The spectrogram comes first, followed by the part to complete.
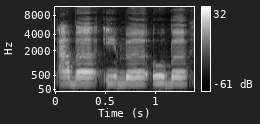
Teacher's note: چاہے ماقبل حرکت کچھ بھی ہو لیکن فتحہ کی حالت میں ہی ادا ہو رہا ہے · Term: قلقلہ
